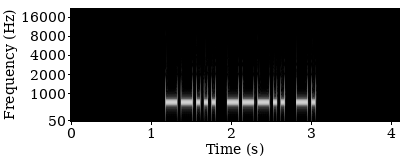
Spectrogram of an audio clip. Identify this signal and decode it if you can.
Morse code, heard as a keyed tone, about 25 wpm, 700 Hz. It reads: 78N
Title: Common Cut Numbers - 3-Digit 25wpm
